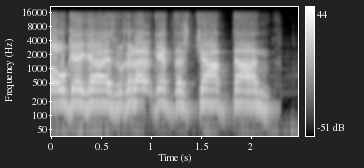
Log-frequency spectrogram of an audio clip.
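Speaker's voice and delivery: big, loud, booming commanding voice. Speaker telling fellow players how they imagined Fox would sound, booming voice. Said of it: "Fox to have like a booming voice".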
